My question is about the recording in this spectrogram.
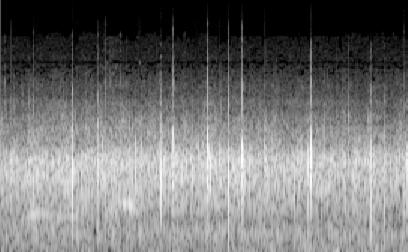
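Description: Audience applauding, with a run of louder individual claps standing out in the middle.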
